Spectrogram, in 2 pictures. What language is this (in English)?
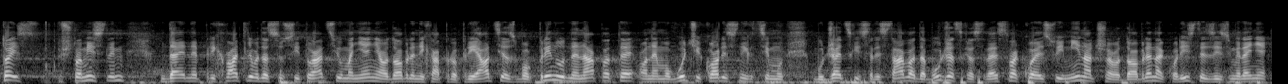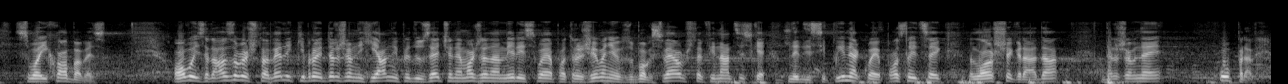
Serbian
